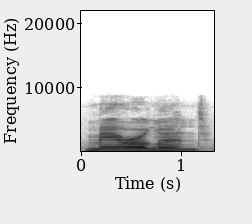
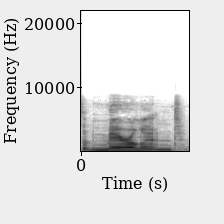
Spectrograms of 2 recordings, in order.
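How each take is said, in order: The two takes are said the same way.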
